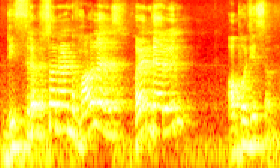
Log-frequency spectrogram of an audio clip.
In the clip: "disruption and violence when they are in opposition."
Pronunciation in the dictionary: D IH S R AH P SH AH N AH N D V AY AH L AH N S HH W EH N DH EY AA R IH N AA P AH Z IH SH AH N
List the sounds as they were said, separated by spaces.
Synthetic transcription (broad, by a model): D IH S R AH P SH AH N AH N D B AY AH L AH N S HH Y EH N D AA R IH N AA P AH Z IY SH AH N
